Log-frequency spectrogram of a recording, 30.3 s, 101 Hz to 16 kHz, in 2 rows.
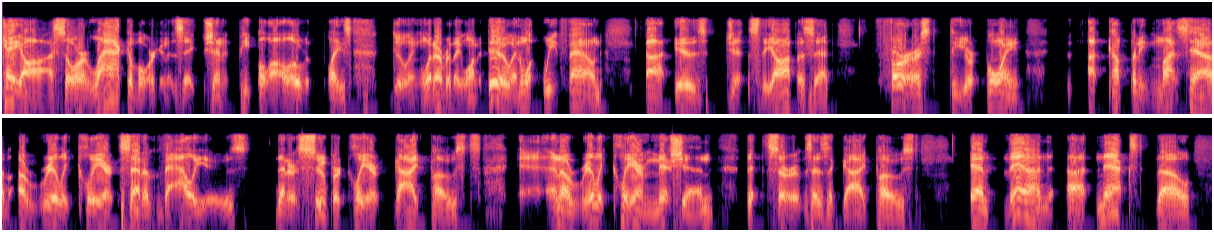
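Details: Adult man with spasmodic dysphonia, onset around 2010 and diagnosed in 2012, a rare neurological disorder causing partial voice loss; much improved over about a decade but voice still described as a bit unique; real; spasmodic dysphonia.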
